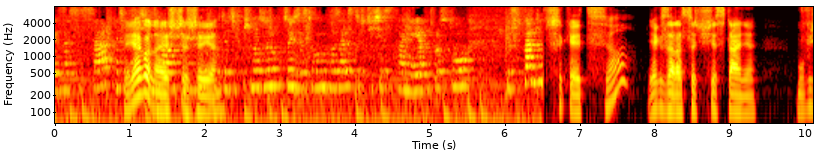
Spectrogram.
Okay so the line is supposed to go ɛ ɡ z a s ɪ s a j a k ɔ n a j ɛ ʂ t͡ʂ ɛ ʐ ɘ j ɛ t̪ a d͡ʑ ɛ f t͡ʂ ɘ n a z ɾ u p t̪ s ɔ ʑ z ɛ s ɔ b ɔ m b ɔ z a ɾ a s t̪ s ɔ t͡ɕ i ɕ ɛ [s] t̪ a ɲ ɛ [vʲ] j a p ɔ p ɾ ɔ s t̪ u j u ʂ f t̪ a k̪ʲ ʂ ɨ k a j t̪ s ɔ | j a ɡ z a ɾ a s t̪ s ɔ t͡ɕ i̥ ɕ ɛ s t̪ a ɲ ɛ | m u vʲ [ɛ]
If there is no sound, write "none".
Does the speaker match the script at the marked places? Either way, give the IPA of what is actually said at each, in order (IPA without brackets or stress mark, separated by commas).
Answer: s, none, i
